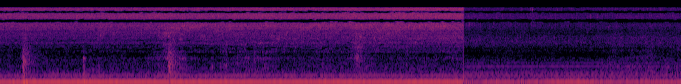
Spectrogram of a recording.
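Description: Carbonated cider hissing as it heats toward a simmer in a pot, over a steady low hum, with a few light taps of a silicone spatula stirring it. The hum drops and changes about two-thirds of the way through.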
